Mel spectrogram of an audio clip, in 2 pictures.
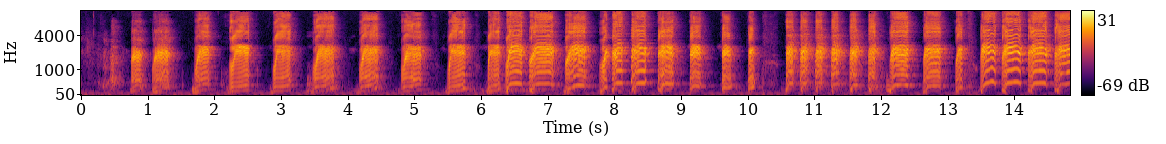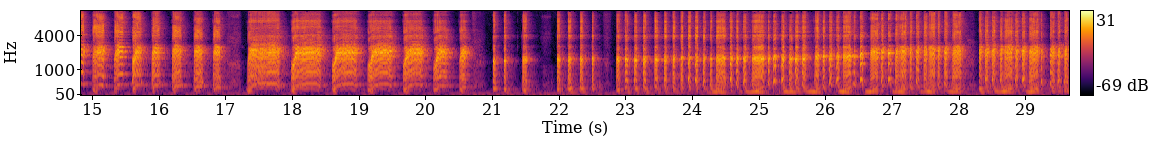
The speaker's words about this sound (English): it's one of the prettiest duck calls I've ever seen as far as a mass-produced, single-read, Arkansas J-frame-style duck call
